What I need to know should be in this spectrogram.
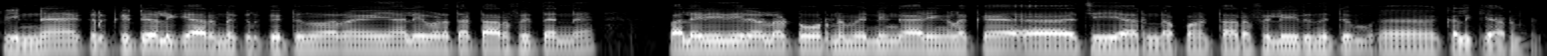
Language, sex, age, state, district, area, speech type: Malayalam, male, 18-30, Kerala, Kozhikode, urban, spontaneous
